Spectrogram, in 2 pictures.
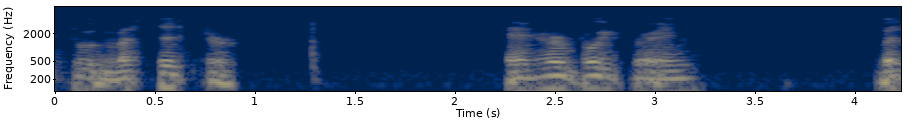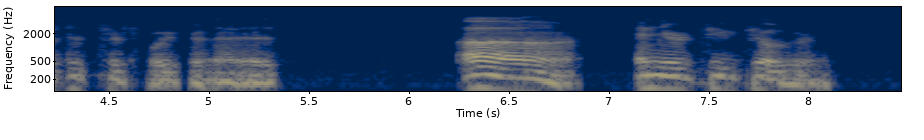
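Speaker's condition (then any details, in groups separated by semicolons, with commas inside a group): Cerebral palsy; voice sound affected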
